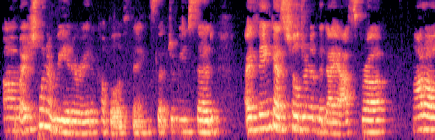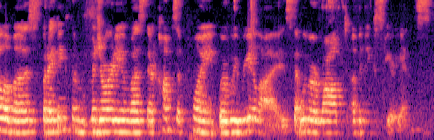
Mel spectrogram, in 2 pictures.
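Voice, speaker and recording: A woman's voice: medium pitch, steady tone, normal speed, warm tone. A woman panelist from Jordan, speaking about her life with heartfelt feeling that grows impassioned. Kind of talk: panel discussion. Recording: echoey room, distant mic.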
